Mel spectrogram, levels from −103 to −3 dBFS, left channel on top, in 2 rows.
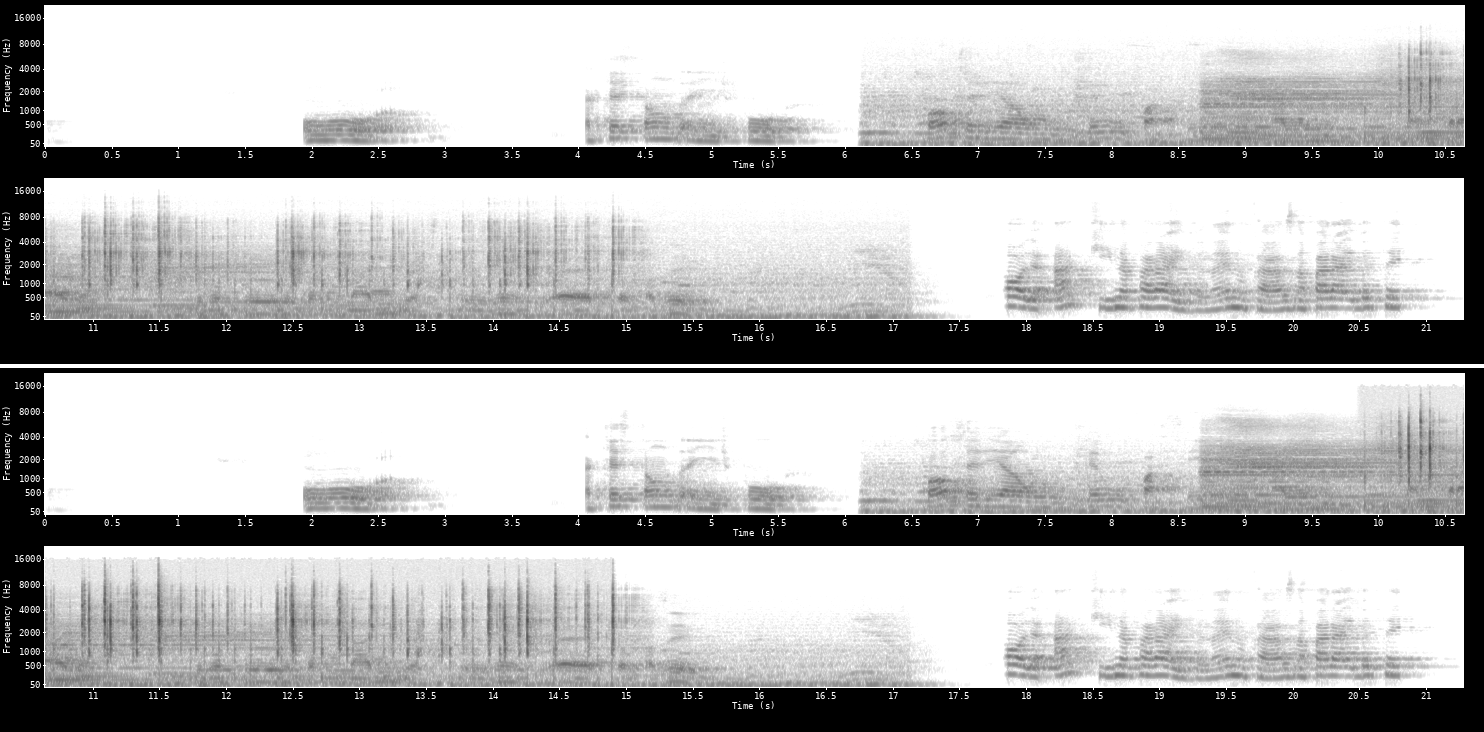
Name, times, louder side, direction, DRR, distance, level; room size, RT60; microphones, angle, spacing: voice 1, 1.9-2.6 4.1-5.5 6.6-11.0 11.8-13.5 13.8-15.5, right 1 dB, 40° right, 8 dB, 5.3 m, -58 dB
sound 1, 6.1-17.2, left 1 dB, 35° left, 2.2 m, -64 dB
sound 2, 8.7-14.4 14.8-15.2, right 2 dB, 20° right, 1.7 m, -57 dB
sound 3, 9.9-14.9, right 10 dB, 85° right, 1.4 m, -43 dB
voice 2, 17.8-20.8, left 1 dB, 5° left, 5 dB, 1.6 m, -57 dB
28.5 x 26.5 x 5.3 m, 0.70 s
head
